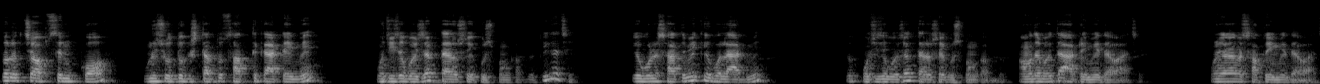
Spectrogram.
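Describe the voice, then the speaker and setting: This man's voice sits at a medium pitch with ordinary variation and a bright, sharp tone. The room echo is audible, and his loudness swings widely. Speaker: exam prep teacher. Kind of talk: lecture.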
